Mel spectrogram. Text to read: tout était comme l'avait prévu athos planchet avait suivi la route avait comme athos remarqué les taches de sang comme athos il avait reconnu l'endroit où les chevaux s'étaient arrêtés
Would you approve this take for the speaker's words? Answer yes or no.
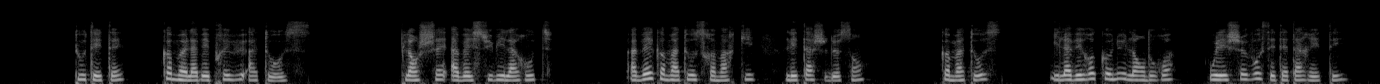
yes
